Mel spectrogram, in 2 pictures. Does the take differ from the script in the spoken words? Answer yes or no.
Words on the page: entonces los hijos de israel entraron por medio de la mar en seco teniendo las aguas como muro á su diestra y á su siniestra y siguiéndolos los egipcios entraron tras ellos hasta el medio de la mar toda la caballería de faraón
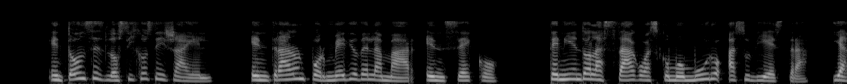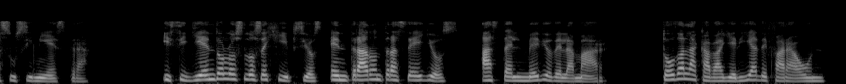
no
